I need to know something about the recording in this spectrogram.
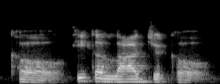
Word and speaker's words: ecological: me please yeah and remember that you're the g i-- GE and Gy is know Emily the J sound not always but mostly the Reedy I'm sorry the J sound so ecological ecological ecological ecological alright next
